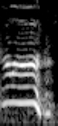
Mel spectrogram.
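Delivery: mock dog growl; playful little growl like an angry pup; high mock snarl. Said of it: "He's like".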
